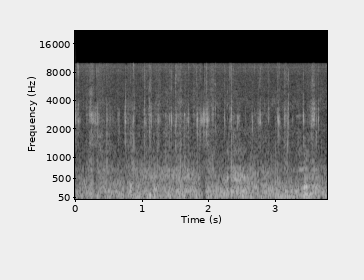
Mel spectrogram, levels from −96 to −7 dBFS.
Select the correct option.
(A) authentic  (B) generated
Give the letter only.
A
